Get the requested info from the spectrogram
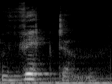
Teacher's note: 2 syllables, a noun, and we stress the first one.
